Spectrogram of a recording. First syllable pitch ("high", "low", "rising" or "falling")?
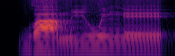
falling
